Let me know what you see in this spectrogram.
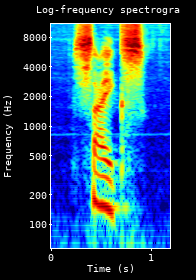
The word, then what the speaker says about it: Sykes: Oh, ich lese gerade, der Held von Last Remnant hieß Rush Sykes. – Wie schreibt man den Nachnamen? S-Y-K-E-S. S-Y-K-E-S. E wow. Sykes.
